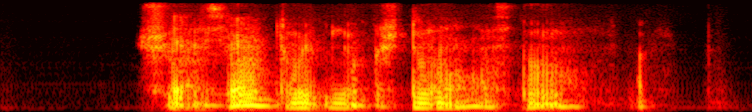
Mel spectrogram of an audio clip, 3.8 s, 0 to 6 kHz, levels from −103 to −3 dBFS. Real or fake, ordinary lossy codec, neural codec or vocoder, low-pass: fake; MP3, 48 kbps; autoencoder, 22.05 kHz, a latent of 192 numbers a frame, VITS, trained on one speaker; 5.4 kHz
